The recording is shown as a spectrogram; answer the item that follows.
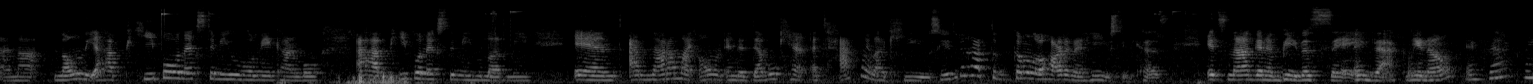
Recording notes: We had some background noise and technical difficulties so forgive us for that.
